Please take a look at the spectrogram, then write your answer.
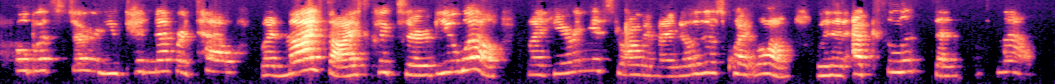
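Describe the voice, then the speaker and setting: Using a put-on character voice, a woman squeaks at an extremely high pitch. She talks at a fairly slow pace. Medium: stage play. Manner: polite, earnest.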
